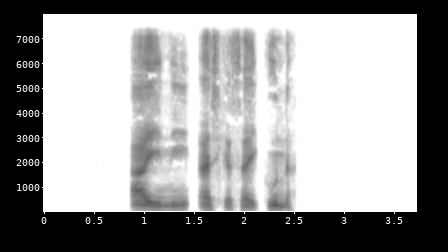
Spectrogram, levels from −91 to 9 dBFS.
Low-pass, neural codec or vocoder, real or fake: 7.2 kHz; none; real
